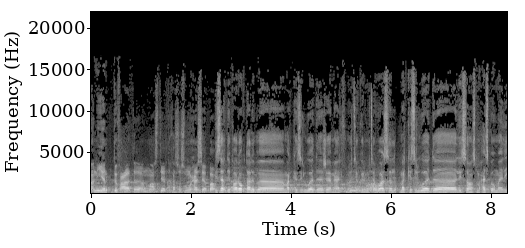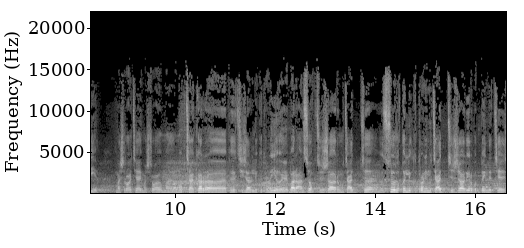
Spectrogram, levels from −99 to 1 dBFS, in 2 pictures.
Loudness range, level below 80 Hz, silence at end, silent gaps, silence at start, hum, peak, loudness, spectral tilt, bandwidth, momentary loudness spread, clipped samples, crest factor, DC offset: 3 LU; -70 dBFS; 0 s; none; 0 s; none; -4 dBFS; -21 LUFS; -4.5 dB/octave; 16 kHz; 10 LU; under 0.1%; 18 dB; under 0.1%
